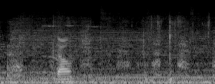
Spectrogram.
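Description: A handler's spoken 'down' command to a young German Shepherd, with a few short, high whimpers from the dog.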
